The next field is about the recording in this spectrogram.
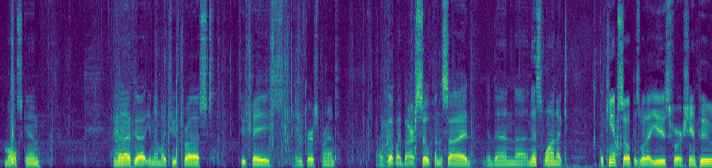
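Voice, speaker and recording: A man in his forties at an outdoor lakeside campsite, casually walking through his camping gear in a relaxed, list-like way with lots of "uh" and "you know". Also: sits low, slight background noise. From Maine, US. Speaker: canoe trip vlogger. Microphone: handheld camera.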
